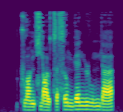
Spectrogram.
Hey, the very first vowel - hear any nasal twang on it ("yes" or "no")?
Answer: no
